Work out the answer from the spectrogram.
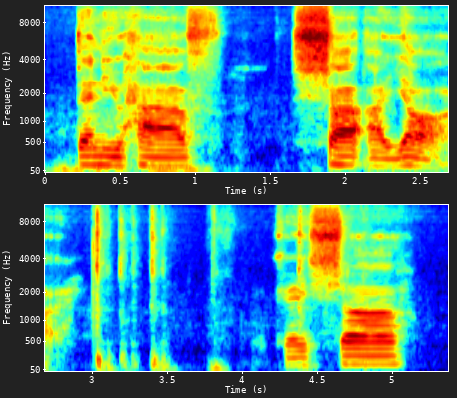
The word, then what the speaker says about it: Seir: All right, it's pronounced Sha'ayar.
